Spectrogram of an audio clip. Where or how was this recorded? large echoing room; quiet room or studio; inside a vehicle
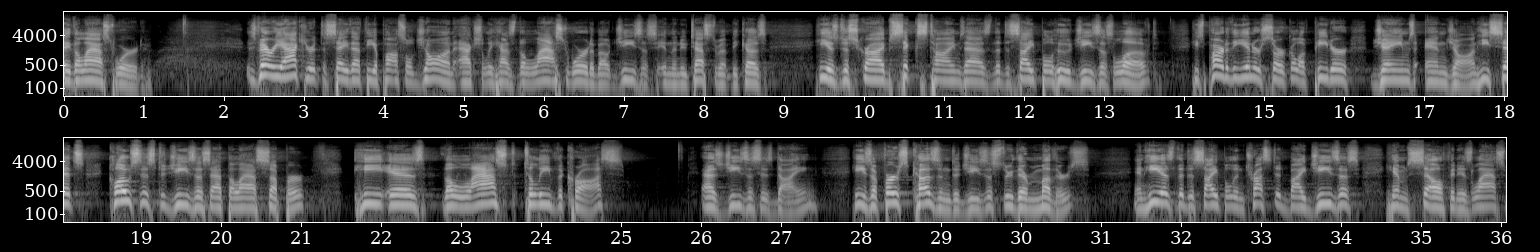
large echoing room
